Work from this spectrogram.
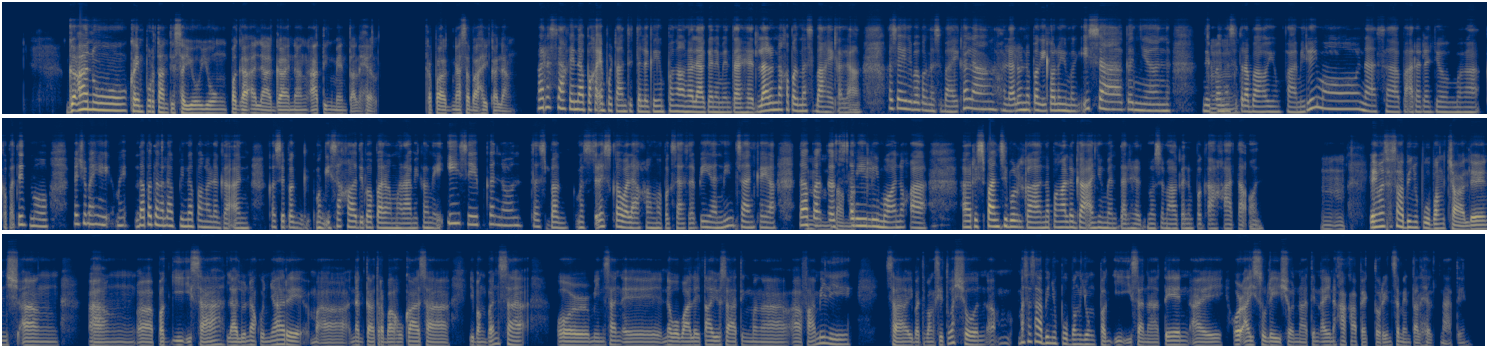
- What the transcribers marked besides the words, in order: in English: "responsible"; in English: "isolation"
- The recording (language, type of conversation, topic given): Filipino, podcast, Paano mo pinapangalagaan ang iyong kalusugang pangkaisipan kapag nasa bahay ka lang?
